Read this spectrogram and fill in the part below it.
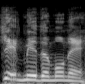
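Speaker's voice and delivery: forceful, insistent voice.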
